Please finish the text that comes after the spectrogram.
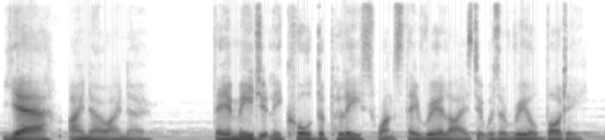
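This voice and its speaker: A man's voice: medium pitch, fairly even intonation, fast, a little mellow. A man narrating a true-crime documentary from a script, with conversational asides. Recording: music bed behind the voice. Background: background music.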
